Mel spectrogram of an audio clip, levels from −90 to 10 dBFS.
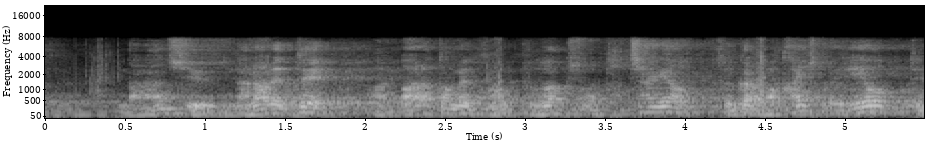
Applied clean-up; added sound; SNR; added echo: none; Fire; 17 dB; reverberation time 2.4 s.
